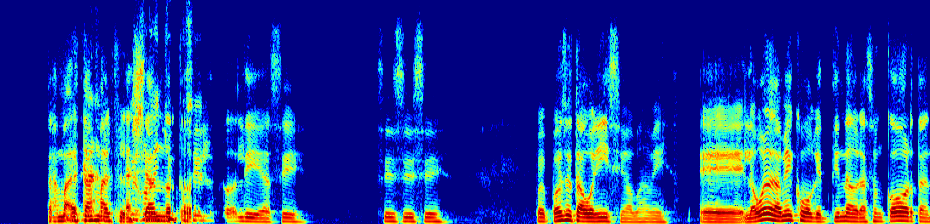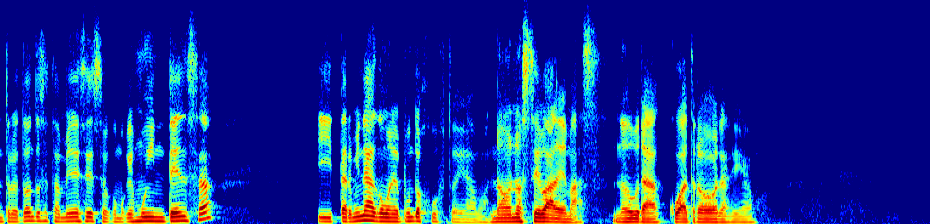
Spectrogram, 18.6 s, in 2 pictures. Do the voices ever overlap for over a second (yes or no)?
yes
